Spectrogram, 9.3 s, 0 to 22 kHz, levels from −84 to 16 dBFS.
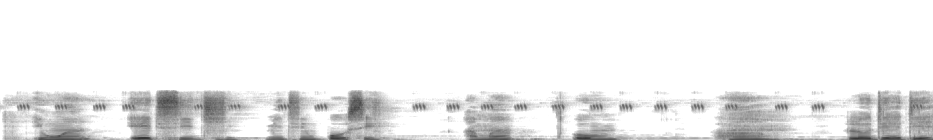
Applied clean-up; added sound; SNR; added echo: classical method WPE with log-MMSE.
